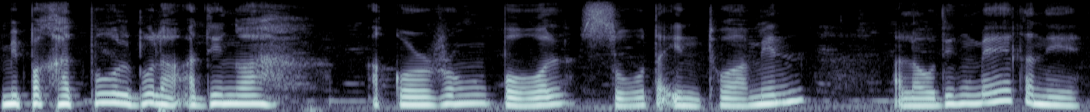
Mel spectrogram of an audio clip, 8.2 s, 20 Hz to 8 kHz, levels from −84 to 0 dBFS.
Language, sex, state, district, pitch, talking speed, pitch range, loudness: Mizo, female, Mizoram, Aizawl, 160 Hz, 160 wpm, 140-180 Hz, -17 LUFS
